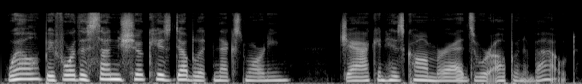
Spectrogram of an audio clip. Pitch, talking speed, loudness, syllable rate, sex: 195 Hz, 175 wpm, -17 LUFS, 4.8 syllables/s, female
